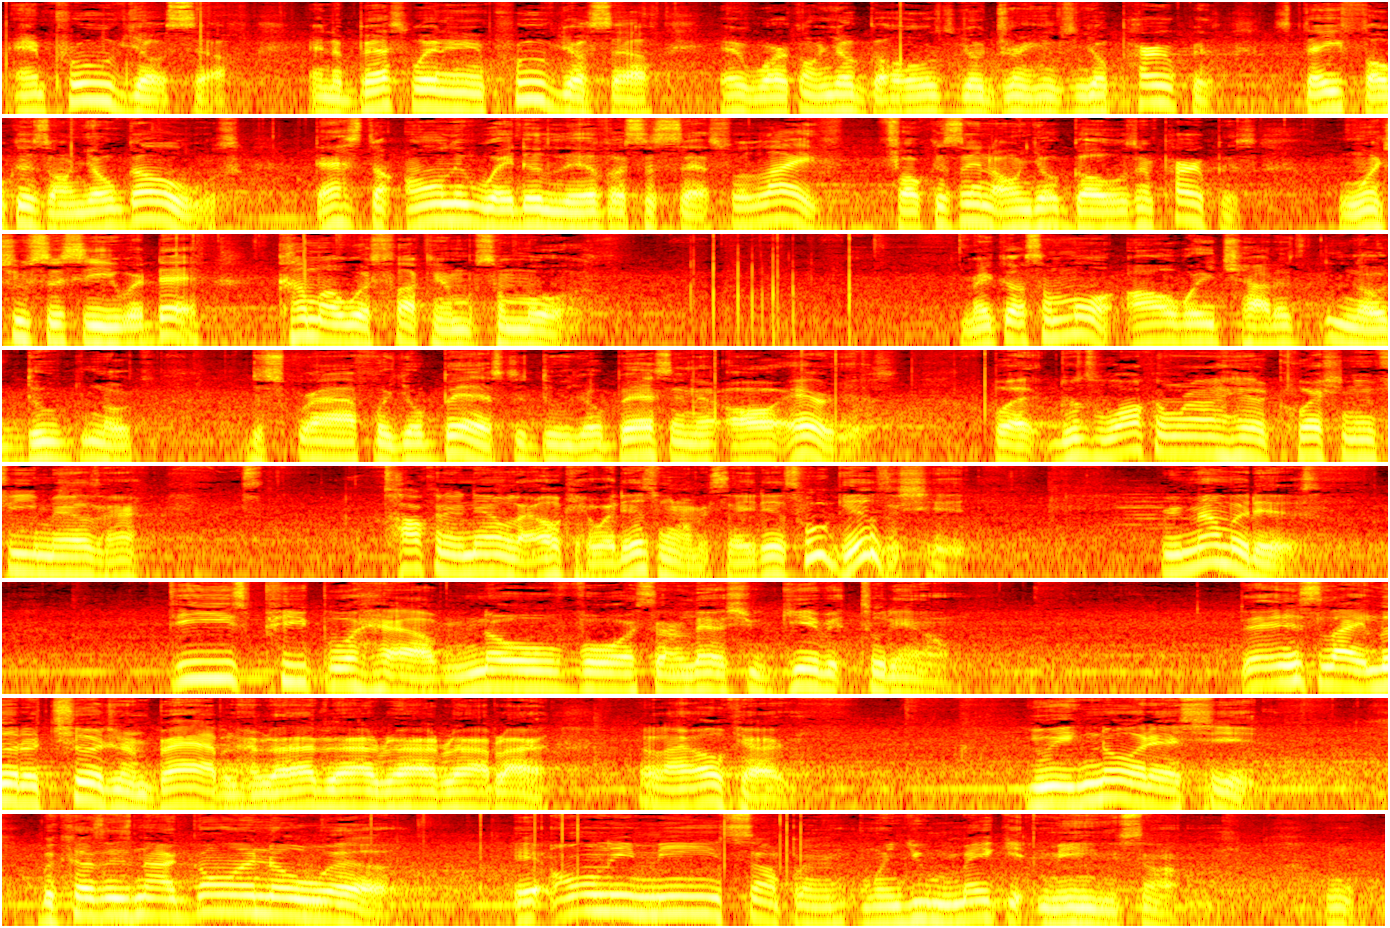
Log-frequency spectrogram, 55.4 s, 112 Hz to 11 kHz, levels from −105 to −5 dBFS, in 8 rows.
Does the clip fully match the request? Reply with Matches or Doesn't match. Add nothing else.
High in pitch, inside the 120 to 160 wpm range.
Doesn't match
